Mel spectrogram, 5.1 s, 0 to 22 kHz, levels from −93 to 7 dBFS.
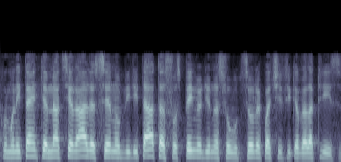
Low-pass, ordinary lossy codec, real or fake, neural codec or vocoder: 5.4 kHz; none; fake; codec, 16 kHz, 0.5 kbps, FunCodec, trained on LibriTTS, 25 frames a second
